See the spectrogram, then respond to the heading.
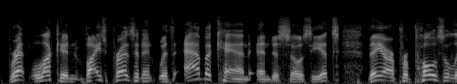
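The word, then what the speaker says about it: Abakhan: our guest is Brett lucken vice president with abacan and associates they are proposal administrators and trustees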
